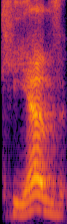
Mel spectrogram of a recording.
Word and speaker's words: Kiev: the country basically the kiev area i like to say kiev and not kiev i can't stand people who say keeve i don't know why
